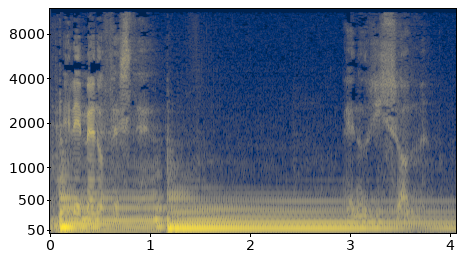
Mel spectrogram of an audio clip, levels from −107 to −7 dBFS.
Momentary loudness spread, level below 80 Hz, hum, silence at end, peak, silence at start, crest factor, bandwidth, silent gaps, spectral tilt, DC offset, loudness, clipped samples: 15 LU; -30 dBFS; none; 0 s; -6 dBFS; 0 s; 16 dB; 10.5 kHz; none; -7.5 dB/octave; under 0.1%; -23 LUFS; under 0.1%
